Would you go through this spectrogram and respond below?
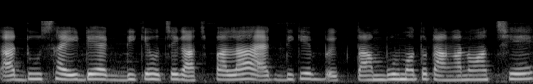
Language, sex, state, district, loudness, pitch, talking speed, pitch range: Bengali, female, West Bengal, Purulia, -22 LUFS, 230 Hz, 145 wpm, 210-245 Hz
